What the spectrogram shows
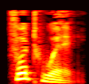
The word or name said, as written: footway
